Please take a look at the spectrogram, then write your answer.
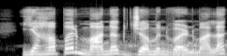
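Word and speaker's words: ja: German में जे का उच्चारण हमेशा य होता है। जैसे अंग्रेजी का वाई। हमेशा कोई अपवाद नहीं। कोई अपवाद नहीं। जैसे हां के लिए शब्द है या। जिसे बोलेंगे या।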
